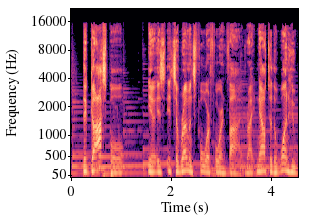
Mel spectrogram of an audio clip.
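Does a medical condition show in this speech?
No.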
